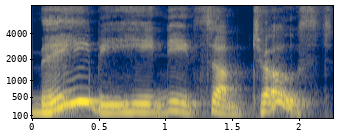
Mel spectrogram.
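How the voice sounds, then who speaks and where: A woman uses a put-on character voice with a fairly low pitch. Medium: read story.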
